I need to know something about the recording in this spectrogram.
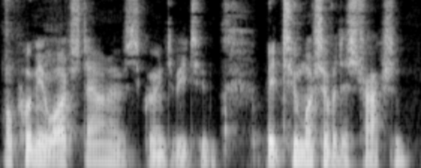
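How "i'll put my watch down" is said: normal talking voice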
